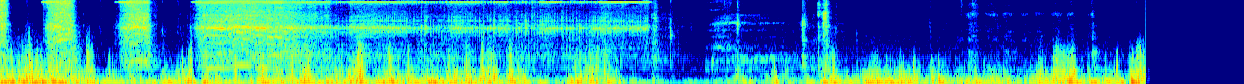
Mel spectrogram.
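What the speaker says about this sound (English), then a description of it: "All right, we've got them strapped down" Ratchet straps are cranked tight to hold down containers, giving close, loud repeated clicking ratchet strokes and mechanical rattles in bursts, with a brief pause before more clicking.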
